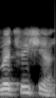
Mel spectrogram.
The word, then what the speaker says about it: rhetorician: That word is rhetorician, not rhetorician. Rhetorician. No. Pronunciation very spelling remains constant. Spelling remains constant. R-H-E-T-O. All right, that O in between dash. R-I-C-I-A-N. The T-O is silent.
